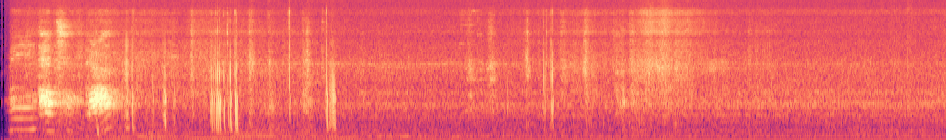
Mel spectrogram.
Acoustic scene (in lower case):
elevator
